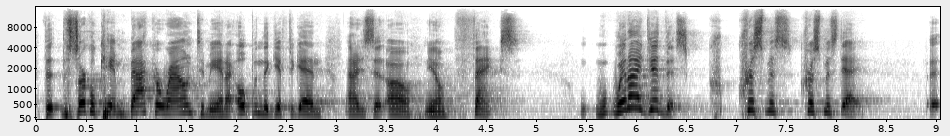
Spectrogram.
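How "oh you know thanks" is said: low, fading sarcastic "thanks". Retold or imitated. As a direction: mumble it out sarcastically. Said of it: "with a sarcastic tone".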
